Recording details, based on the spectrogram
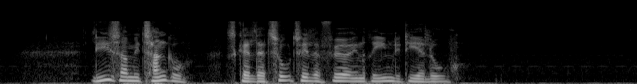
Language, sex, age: Danish, male, 69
